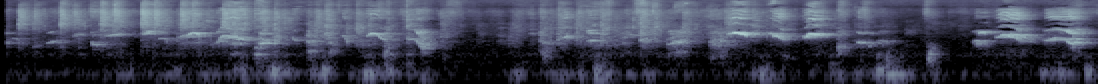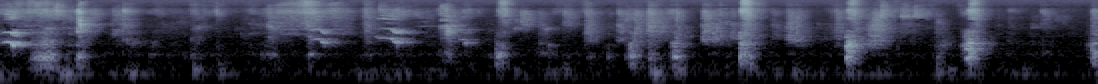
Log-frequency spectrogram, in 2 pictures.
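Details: Siberian Husky puppies playing together; busy stream of high whimpers, squeaky yips and short growly barks overlapping, with pauses and scuffling.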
